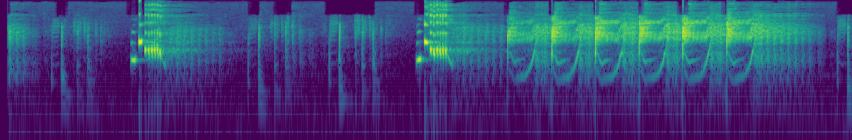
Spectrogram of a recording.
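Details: Male superb lyrebird, wild on a private property, mating with a female; two sharp, loud whistled bursts, then a rapid run of about seven repeated downward-swept ringing notes, with softer clicks and chips between.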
